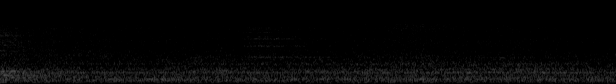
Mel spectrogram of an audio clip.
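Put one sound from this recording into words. A man sniffs wine from a glass.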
